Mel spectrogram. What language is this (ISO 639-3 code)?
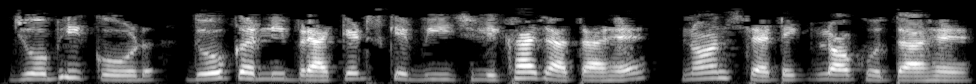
hin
